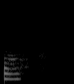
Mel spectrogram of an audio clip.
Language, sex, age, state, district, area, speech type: Manipuri, female, 18-30, Manipur, Kakching, rural, conversation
